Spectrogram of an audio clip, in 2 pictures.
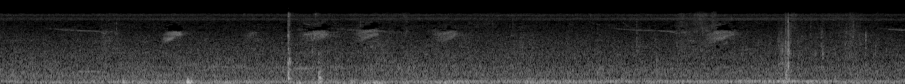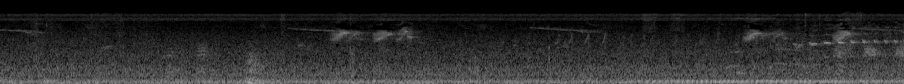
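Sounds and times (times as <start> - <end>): birds chirping: 0.0 - 11.2, 11.8 - 18.0
steady hiss: 0.0 - 18.0.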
